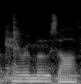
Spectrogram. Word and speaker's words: Karamazov: or the brothers has more off The Brothers Karamazov oh I know say it right and you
